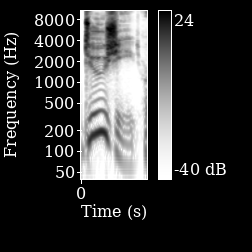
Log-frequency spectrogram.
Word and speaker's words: Doogee: Is a company, they're the phones from a company called Doogee, or I think that's how we're supposed to pronounce it, D-O-O-G-E-E.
